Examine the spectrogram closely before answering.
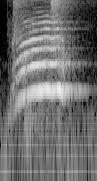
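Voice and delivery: sharp high yelp of pain; pained shriek. Real, not acted. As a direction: yelp as the spice hits. Reacting to burning spicy noodles.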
